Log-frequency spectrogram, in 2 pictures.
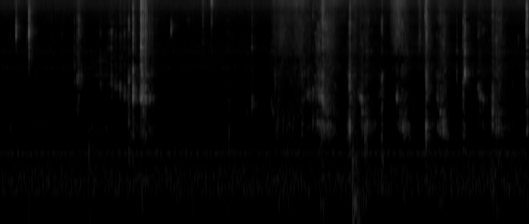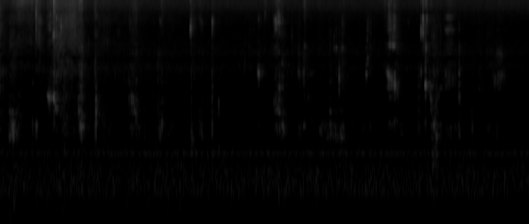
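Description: A toddler chewing a crunchy chocolate chip cookie: faint crunches and mouth clicks, busiest in the middle stretch, over a low steady hum.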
